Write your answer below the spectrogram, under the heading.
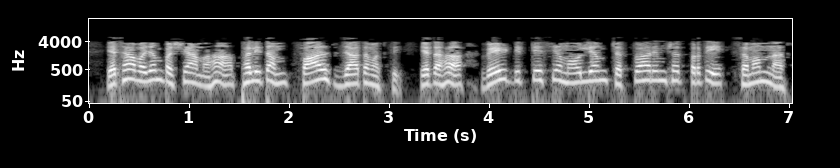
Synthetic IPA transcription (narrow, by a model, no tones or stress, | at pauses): jɐt̪ʰaːʋɐd͡ʒɐmpɐʃjaːmɐɦɐ̆pʰɐlit̪ɐmpʰaːlsd͡ʒaːt̪ɐmɐst̪ʰi | jɐt̪ɐɦɐʋeːʈit̪ːjeːsjɐmɐwljɐmt͡ʃɐt̪ʋaːɾimʃɐt̪̚pɾɐt̪isɐmɐmnaːst̪i̥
